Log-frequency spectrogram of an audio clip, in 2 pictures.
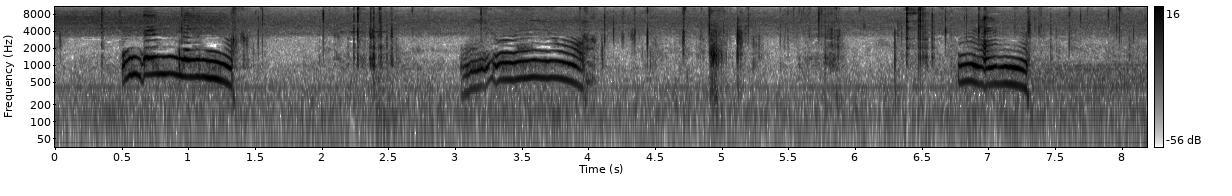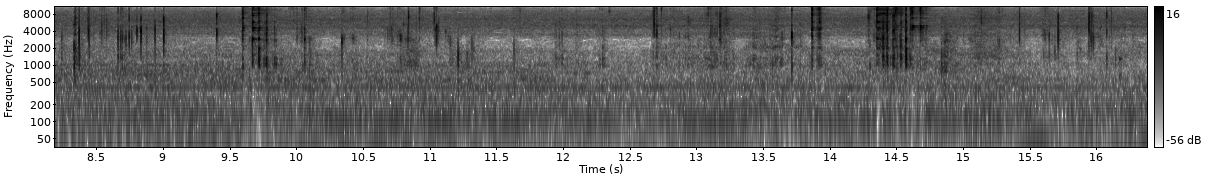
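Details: Hungry kitten meows as it eats: three arched, harmonic meows in the first seven seconds, then chewing and soft clicks with occasional sharp taps in an indoor room.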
